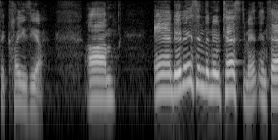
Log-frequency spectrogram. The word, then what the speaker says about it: Ecclesia: Greek word Ecclesia okay sometimes we say Ecclesia but it's actually an ADA for those of you who know Greek it's an ADA so it has a long a sound there so it's Ecclesia um and it is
